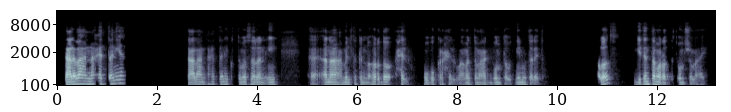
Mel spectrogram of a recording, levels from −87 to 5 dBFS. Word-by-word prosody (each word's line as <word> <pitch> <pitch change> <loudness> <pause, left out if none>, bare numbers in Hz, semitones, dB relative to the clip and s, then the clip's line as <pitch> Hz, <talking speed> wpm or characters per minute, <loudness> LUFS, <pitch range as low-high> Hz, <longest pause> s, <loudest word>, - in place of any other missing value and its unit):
تعالَ 125 +2 +11
بقى 145 +1 +7
على 145 - +2
الناحية 145 +1 0
التانية. 165 +6 -2 1.2
تعالَ 110 +2 +4
على 120 -1 0
الناحية 120 +2 -9
التانية. 125 0 -5
كنت 125 - -16
مثلًا 120 -2 -1
إيه 115 +1 -5 0.6
آآ 115 - -2
أنا 120 0 +5
عاملتك 115 +3 -4
النهاردة 115 +2 -1
حلو - - -3 0.3
وبكرا 115 +2 -5
حلو، 95 -5 -8
عملت 105 +4 -5
معاك 105 +1 -3
بونطة 105 -2 -6
و2 110 +5 -5
و3 110 0 -5 1.1
خلاص؟ - - +3 0.3
جيت 120 +3 -2
أنت 135 0 +4
ما 125 -2 +6
ردتهمش 105 +1 -3
معايا. - - -10
115 Hz, 135 wpm, -25 LUFS, 105-125 Hz, 1.2 s, تعالَ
